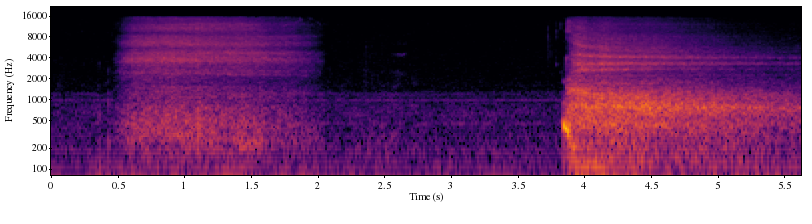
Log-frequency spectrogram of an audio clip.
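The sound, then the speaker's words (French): Deep breathing during a guided relaxation pause: two long, airy breaths, one slow and steady and the second starting with a sharper onset and staying loud, with a quiet gap between them and no talking. “Prends un moment de pause. Et on respire.”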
